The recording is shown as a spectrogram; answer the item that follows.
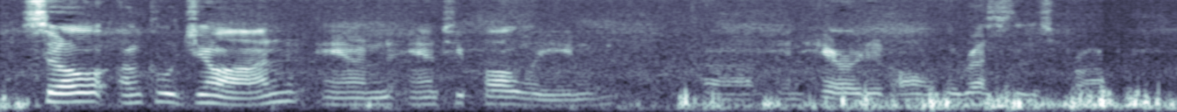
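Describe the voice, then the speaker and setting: Over noticeable background noise and audible room echo, a man speaks at a fairly slow pace. His voice is medium in pitch, with ordinary pitch variation. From Bainbridge Island, Washington, US. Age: 60s. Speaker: farm tour guide. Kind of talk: guided tour talk.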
